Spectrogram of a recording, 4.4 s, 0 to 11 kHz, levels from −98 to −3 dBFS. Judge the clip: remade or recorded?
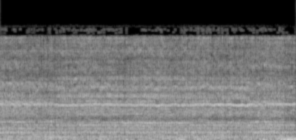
remade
